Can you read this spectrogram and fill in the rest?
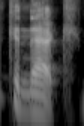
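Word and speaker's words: Knecht: Okay, I know I'm going a little guard heavy right now, but dude, Dalton Connect.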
